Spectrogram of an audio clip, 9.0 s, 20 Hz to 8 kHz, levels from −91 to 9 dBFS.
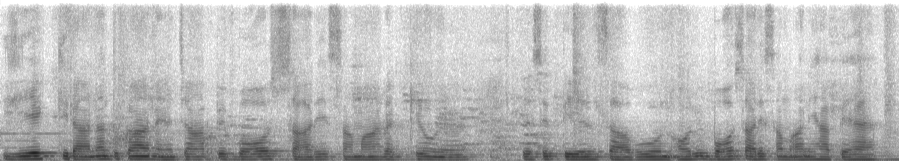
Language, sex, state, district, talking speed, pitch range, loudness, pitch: Hindi, female, Bihar, West Champaran, 160 wpm, 125-135 Hz, -20 LUFS, 130 Hz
